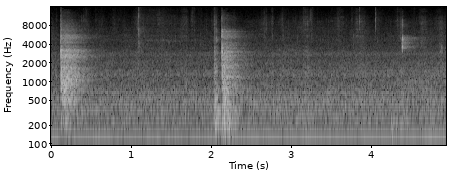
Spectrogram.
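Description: Phillips screwdriver working small plastic trim fasteners out of a car's upper radiator support cover: two short scraping clatters about two seconds apart and a small click near the end, over a steady low hum.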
